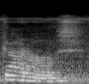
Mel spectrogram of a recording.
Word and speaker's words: garage: and G for example the word garage the first G is hard got but the second sound is soft there's I think it's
